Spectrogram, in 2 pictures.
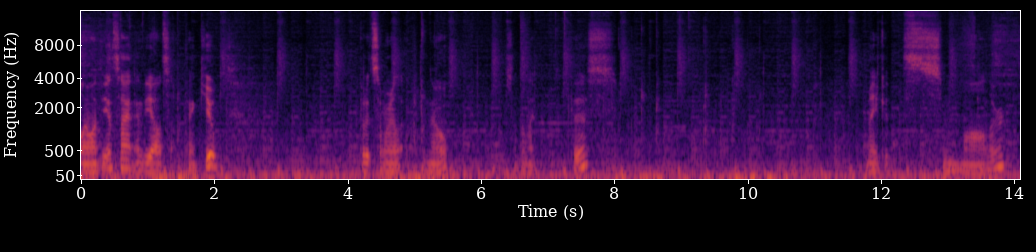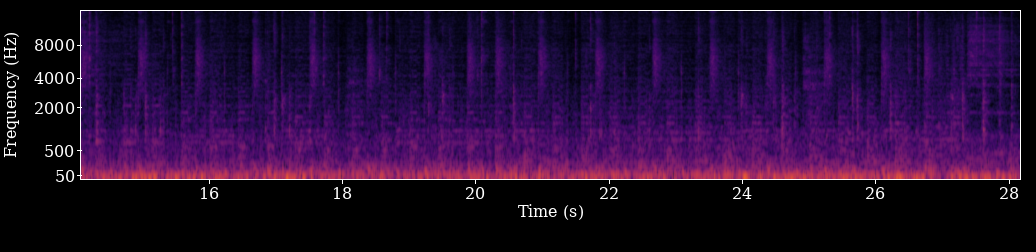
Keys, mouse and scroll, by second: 1.3 g, 7.7 3, 7.9 a, 8.4 a, 8.9 alt+shift+right click, 9.7 s, 14.9 shift+f, 15.8 2, 16.0 3, 16.9 shift+f, 18.6 alt+shift+right click, 19.3 2, 19.5 a, 20.0 right click, 20.6 KP_3, 21.5 shift+middle click, 21.8-22.5 scroll up 7, 22.5 s, 24.5 shift+f, 25.6 KP_Decimal, 26.1 shift+f, 27.1 a, 27.4 alt+shift+right click.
